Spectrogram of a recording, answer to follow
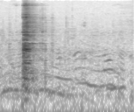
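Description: A single sharp clink or knock about half a second in, loud and brief with a short ring, over faint voices and a low steady rumble.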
